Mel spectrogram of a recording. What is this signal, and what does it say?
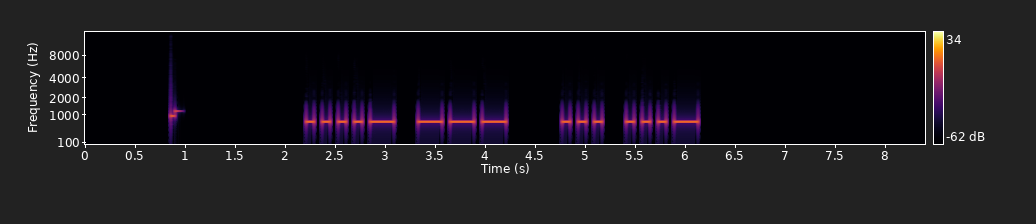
Morse code, heard as a keyed tone, about 15 wpm, 700 Hz. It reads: 4O SV
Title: Winter Field Day Exchanges Encore 15wpm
